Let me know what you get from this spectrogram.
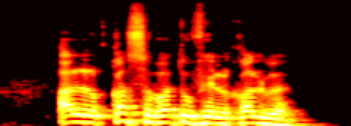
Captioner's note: Arabic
